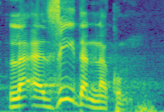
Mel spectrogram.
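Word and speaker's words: لَأَزِيدَنَّكُمْ: Lamnya itu lam taukid, jadi harus dibaca pendek. La in syakartum la azidannakum.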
